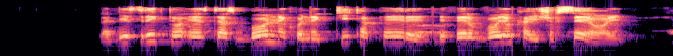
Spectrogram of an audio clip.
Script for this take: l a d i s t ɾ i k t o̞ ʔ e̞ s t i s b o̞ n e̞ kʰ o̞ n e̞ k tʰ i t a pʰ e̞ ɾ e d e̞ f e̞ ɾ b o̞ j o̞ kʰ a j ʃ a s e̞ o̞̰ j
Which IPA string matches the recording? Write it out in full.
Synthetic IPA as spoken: l a d i s t ɾ i k t o̞ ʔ e̞ s t a s b o̞ n e̞ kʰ o̞ n e̞ k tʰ i t a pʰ e̞ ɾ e d e̞ f e̞ ɾ v o̞ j o̞ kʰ a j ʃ a s e̞ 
